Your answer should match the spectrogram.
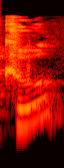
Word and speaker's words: cul: And then we have the French word for arse, which is spelt C-U-L, which is pronounced cool. – Cool. – If you notice, there's slightly less stress on the L at the end, so it's cool.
